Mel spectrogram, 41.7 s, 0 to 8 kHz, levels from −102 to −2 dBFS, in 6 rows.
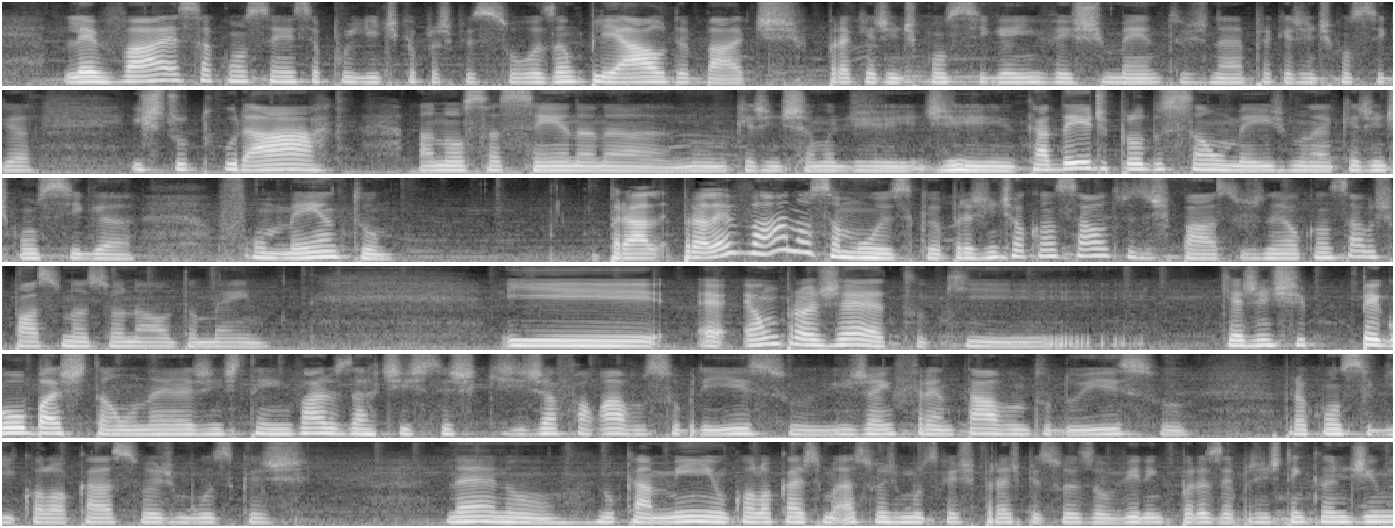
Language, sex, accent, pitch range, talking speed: Portuguese, female, Brazilian, 150-170 Hz, 160 wpm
